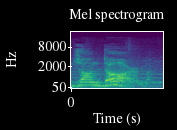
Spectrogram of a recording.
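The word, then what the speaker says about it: Gendarme: The plan now is to continue up Mount Jondarm to finish up the climb. It's pronounced that way.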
